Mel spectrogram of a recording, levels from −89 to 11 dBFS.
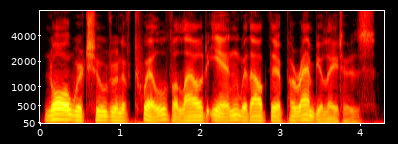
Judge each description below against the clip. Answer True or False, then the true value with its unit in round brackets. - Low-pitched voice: True (105 Hz)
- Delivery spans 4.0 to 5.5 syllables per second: True (4.8 syllables/s)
